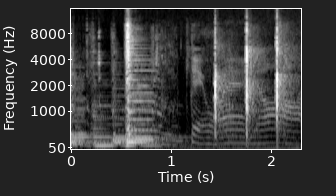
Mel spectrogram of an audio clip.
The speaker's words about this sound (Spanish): Aplaudo yo sola, no porque el resto no quiera aplaudir, sino porque todos están filmando con sus celulares.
